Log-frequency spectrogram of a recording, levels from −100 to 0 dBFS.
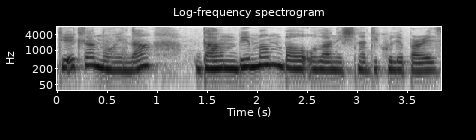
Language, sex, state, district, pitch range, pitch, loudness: Nagamese, female, Nagaland, Kohima, 185-230 Hz, 200 Hz, -16 LUFS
